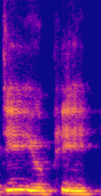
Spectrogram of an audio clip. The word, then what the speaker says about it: Dupuis: Dupuis is my last name, Dupuis. First name, 1 T, rhymes with darn it.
